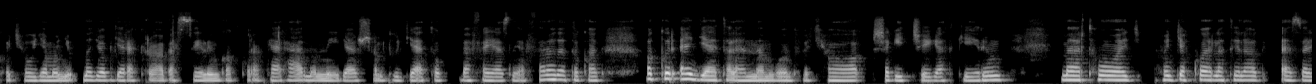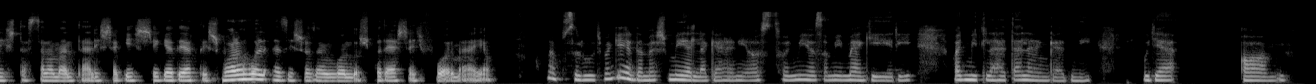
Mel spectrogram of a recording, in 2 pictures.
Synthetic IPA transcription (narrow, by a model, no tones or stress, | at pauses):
ho̞chɒuɟɛmo̞ɲɟṵk̚nɒɟo̞bɟɛɾɛkrø̰ːlbɛseːly̰ŋkɒkːo̞ɾʔɒ̰kaːrɦaːrmɒnːeːɟɛnʃɛmt̪uɟːa̰ːt̪o̞k̚bɛfɛjɛzniɒfɛlɒd̪ɒt̪o̞kɒt̪ɒkːo̞ɾɛɟːaːlt̪ɒlaːnːɛmɡo̞nt̪ho̞chɒʃɛɡiːt͡ʃːeːɡɛt̪keːɾyŋk̚ | mɛrt̪ho̞ɟho̞ɟːɒko̞rlɒt̪ilɒɡɛzːɛliʃt̪ɛsɛlɒmɛnt̪a̰ːliʃɛɡeːʃːeːɡɛd̪eːrt̪eːʃʋɒlɒɦo̞lɛziʃɒzøŋɡo̞nd̪o̞̰ʃko̞d̪aːʃɛcfo̞̰rma̰ːjɒ̰ | ɒpso̞luːt̪mɛɡeːrd̪ɛmɛʃmeːrlɛɡɛlniɒst̪ho̞ɟmiɒzɒmimɛɡeːɾivɒɟmit̪lɛɦɛt̪ɛlɛŋɡɛd̪ni | uɟɛ | ɒ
